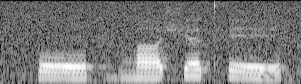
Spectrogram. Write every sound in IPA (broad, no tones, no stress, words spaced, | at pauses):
po | bʱa ʃɛt̪ʰe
